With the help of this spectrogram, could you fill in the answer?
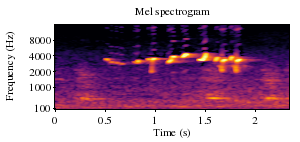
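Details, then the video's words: Black-crested bulbul calling loudly: a quick string of clear, high chirped notes, rising and tumbling together in the middle of the clip before fading. The background is quiet. "Black Crested Bulbul is calling loudly - Bulbul song"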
